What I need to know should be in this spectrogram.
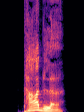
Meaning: inflection of tadeln: 1. first-person singular present 2. first/third-person singular subjunctive I 3. singular imperative
- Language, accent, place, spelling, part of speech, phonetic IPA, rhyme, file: German, Germany, Berlin, tadle, verb, [ˈtaːdlə], -aːdlə, De-tadle.ogg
